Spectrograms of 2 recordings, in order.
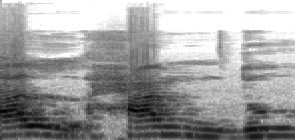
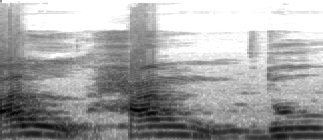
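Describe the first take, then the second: No difference in how they are said.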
